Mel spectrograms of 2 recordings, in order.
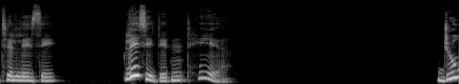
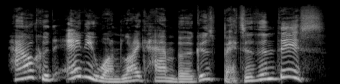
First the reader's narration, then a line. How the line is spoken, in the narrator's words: called out loud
